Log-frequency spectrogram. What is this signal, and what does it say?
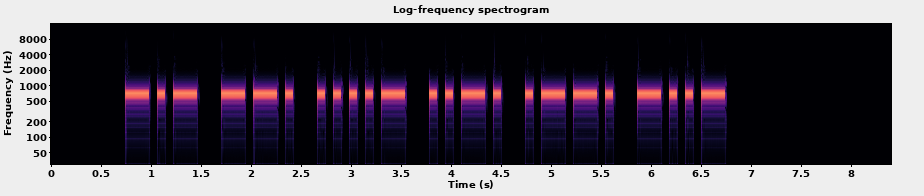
Morse code, heard as a keyed tone, about 15 wpm, 700 Hz. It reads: KG4FPX
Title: USA Call Signs - 6 Characters - Repeated 3x - 15wpm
